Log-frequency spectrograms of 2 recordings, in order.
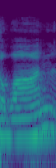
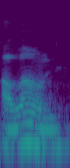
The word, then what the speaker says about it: Elin: That's a Hebrew name, and I found out recently I've been pronouncing it wrong my whole life. I was talking to a friend who lived in Israel. He said it's actually pronounced alone, and it means oak tree in Hebrew.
